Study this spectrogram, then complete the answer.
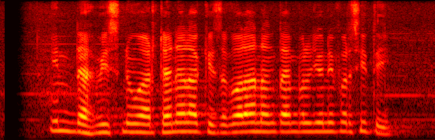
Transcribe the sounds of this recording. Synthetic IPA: ind̪ahwisnuward̪̥a̤nalaɡ̥i̤səkolahnaŋt̪ɛmpəljunifərsit̪i

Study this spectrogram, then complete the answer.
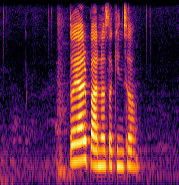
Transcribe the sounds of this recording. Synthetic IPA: t̪ʌjarparnʌsʌkint͡sʰʌ

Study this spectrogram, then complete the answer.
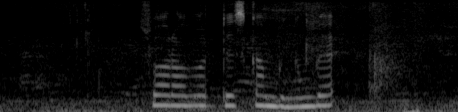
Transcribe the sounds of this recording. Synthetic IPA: swaɾɔwərd̪̥əskambiŋəmbɛʔ

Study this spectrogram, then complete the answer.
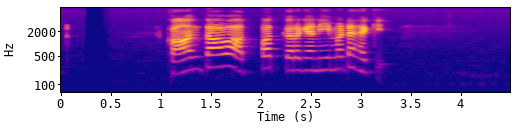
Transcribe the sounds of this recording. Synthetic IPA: kaːnt̪aːʋəat̪̚pat̪kəɾəɡæniːməʈəɦæki

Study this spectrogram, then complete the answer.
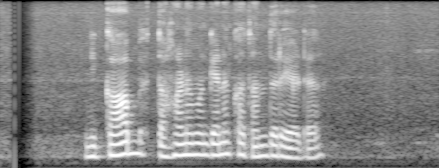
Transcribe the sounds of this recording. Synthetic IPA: nikaːbt̪aɦɐɳəməɡɛnəkat̪and̪əɾejəʈə

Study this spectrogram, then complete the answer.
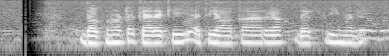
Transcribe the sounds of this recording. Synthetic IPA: d̪akunəʈəkæɾəkiːæt̪iaːkaːɾejak̚d̪ɛkʋiːməd̪ə

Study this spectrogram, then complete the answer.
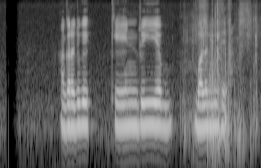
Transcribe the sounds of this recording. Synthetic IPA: ɐɡəɾɐd͡ʒuɡe | kʰeːndɾiːjə | baləʋiuɦe

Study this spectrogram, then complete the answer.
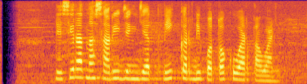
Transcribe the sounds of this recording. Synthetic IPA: dɛsiɾat̪̚nasaɾid͡ʒɨŋd͡ʒɛt̪likɨrdipɔt̪ɔkuwart̪awan

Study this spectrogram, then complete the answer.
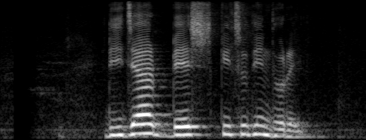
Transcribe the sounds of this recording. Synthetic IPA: ɾid͡ʑaɾbeʃkit͡ɕʰud̪ind̪ʱoɾej

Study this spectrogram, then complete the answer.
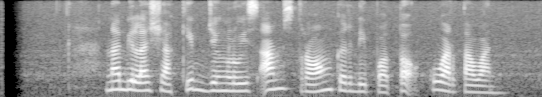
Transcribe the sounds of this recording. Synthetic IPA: nabilaʃakɪp̚d͡ʒɨŋluisa̰mst̪ɾɔŋkɨrdipɔt̪ɔ̰kuwart̪awan

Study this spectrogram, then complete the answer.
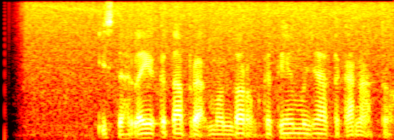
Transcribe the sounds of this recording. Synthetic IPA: ʔisd̪̥ahlʔajəkət̪ab̥ɾa̰ʔmɔnt̪ɔ̰rɡ̥ət̪eɦemuɲat̪əkana̰t̪ɔ

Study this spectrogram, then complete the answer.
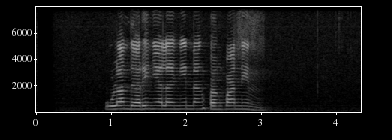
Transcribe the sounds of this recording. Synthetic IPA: pulɔnd̪a̤ɾiɲɛlɛŋinːaŋb̥ä̤ŋpanɪn

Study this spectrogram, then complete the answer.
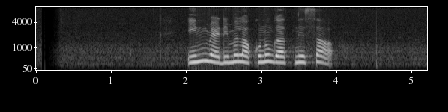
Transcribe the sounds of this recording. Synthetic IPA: inʋæɖiməlakunuɡat̪nisaː

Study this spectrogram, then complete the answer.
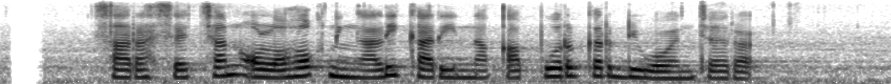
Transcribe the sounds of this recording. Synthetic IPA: saɾahsɛt͡ʃanɔlɔɦɔk̚niŋalikaɾinakapʊrkɨrdiwawaɲt͡ʃaɾa

